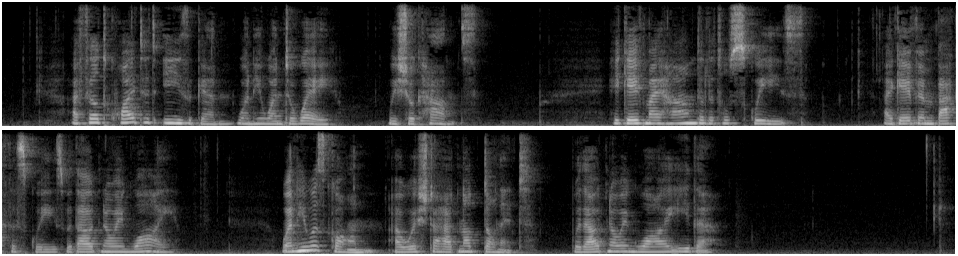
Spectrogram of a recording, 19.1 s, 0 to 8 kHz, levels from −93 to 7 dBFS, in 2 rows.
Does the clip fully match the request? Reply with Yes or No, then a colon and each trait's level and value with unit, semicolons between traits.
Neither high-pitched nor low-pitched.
Yes: medium, 180 Hz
